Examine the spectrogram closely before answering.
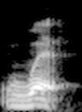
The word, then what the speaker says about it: with: the previous videos so when you pronounce this word try to stick your tongue out a little bit and push a little bit of air out of your mouth to enunciate the th sound so with with so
